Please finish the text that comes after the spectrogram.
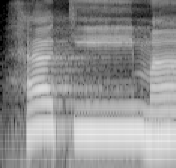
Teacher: Aliman ki matobi'i zahiri, karena ada ya sukun sebelumnya berbaris kasrah, maka huruf kaf ini kita panjangkan 2 harokat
